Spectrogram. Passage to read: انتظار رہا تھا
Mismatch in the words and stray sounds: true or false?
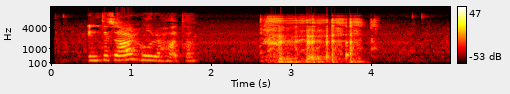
true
